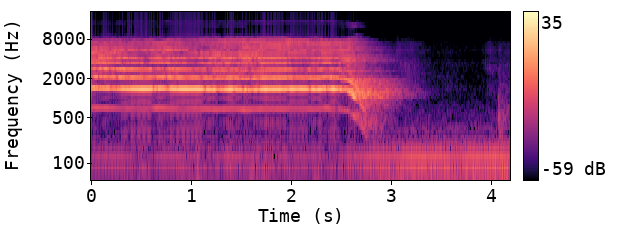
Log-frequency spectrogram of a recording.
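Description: A young girl's loud, high-pitched scream, held on one steady note, trailing off with a falling pitch a little under three seconds in.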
